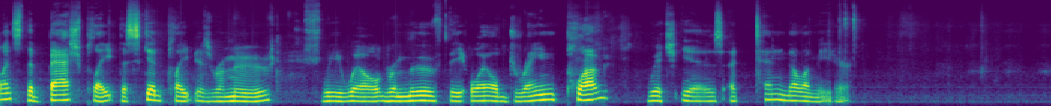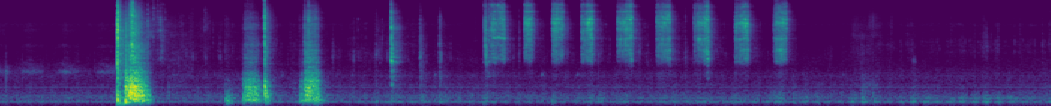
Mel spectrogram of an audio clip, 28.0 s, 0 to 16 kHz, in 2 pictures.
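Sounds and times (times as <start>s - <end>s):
ratchet rasping strokes: 4.0s - 4.3s, 20.5s - 24.5s
knock and scrape: 15.6s - 16.0s.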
